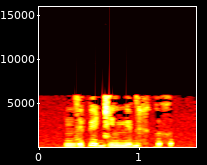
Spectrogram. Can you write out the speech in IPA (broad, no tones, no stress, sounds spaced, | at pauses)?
n z ɪ pʲ a d͡ʑ i lʲ mʲ ɐ d̪ i x k ə x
